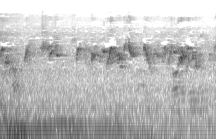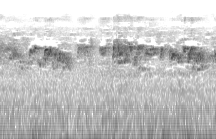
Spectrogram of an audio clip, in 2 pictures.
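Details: Rehabilitated competition red-whiskered bulbul singing on a display stand: a steady run of quick, chirpy, warbling notes, loosely repeated about forty times a minute, with a brief low hum early on.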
